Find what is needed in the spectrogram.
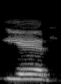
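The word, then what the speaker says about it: hier: instead of writing today so you write year this is pronounced as year year means yesterday okay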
